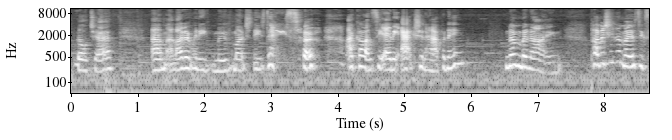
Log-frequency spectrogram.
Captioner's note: laughing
